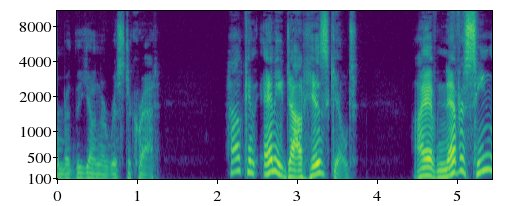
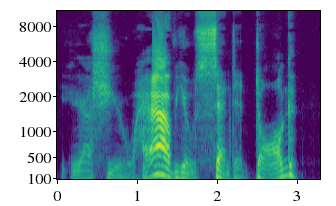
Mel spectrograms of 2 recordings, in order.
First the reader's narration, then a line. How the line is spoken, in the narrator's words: snarled the Cimmerian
